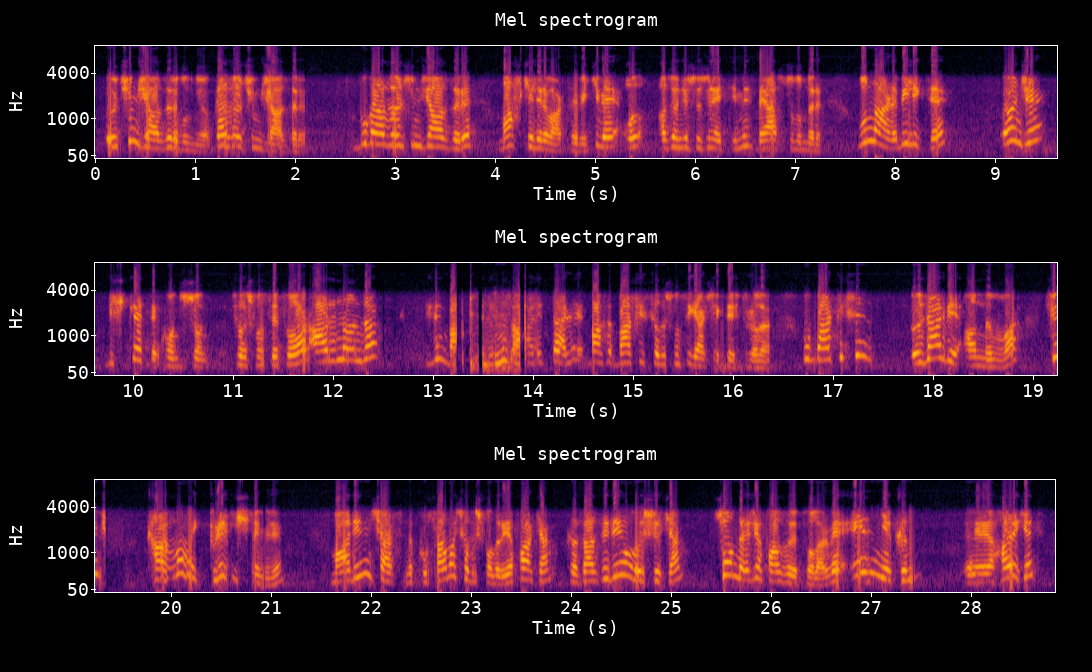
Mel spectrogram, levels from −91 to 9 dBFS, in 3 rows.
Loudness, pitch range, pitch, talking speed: -16 LUFS, 195-310 Hz, 235 Hz, 130 wpm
